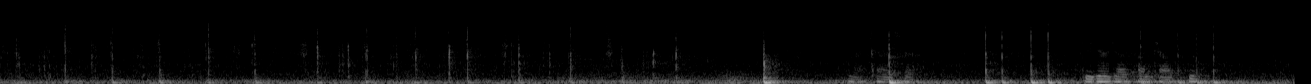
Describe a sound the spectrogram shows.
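Playing cards slide and tap against one another.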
